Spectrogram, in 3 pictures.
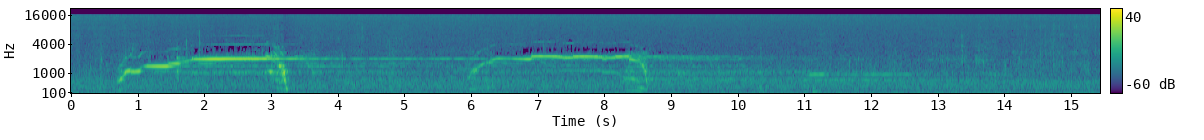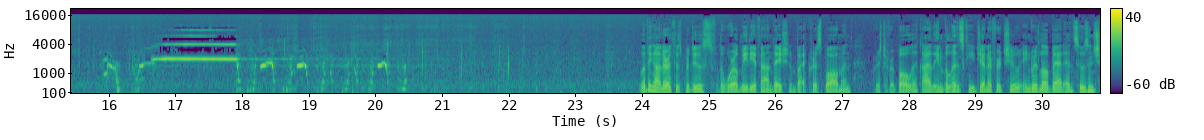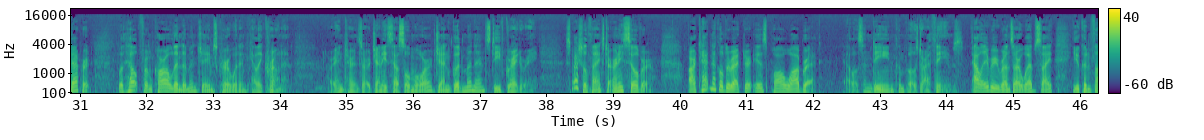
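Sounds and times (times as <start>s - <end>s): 
two elk bugling across an open meadow: 0.7s - 15.2s, 15.8s - 22.0s
speech: 24.0s - 46.2s.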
